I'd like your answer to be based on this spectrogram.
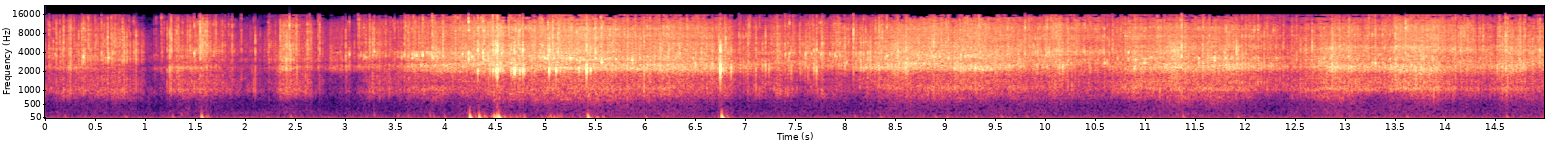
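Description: A long, hollow painted wooden or bamboo rain stick is tilted back and forth in both hands, sending its internal filling pouring through the tube. The result is a steady, bright, hissing patter, like falling rain, with almost no low end. It starts quieter with a few brief dips, then swells into a continuous shower that gently rises and falls as the stick is turned.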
